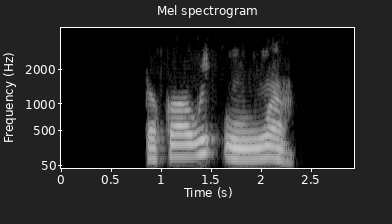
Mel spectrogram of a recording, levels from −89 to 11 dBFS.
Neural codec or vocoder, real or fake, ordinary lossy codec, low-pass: none; real; AAC, 32 kbps; 3.6 kHz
